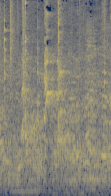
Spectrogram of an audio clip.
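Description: A dog barks a few times about half a second in, over the continuous chatter of people talking.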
